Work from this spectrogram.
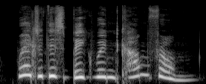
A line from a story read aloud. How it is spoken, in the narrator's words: Jenny cried out in amazement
